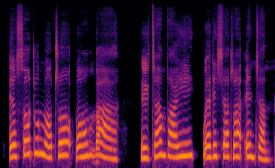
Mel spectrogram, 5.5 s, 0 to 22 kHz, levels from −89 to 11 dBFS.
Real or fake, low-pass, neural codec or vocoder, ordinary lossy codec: fake; 19.8 kHz; codec, 44.1 kHz, 2.6 kbps, DAC; none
